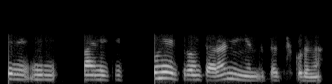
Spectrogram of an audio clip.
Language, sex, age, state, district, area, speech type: Tamil, female, 18-30, Tamil Nadu, Mayiladuthurai, rural, conversation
